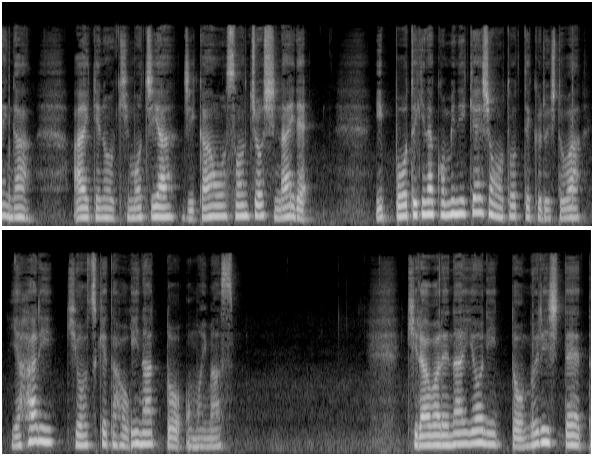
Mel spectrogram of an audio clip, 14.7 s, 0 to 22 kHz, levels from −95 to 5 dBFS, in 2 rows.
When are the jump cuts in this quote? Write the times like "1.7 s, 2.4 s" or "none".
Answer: 9.0 s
